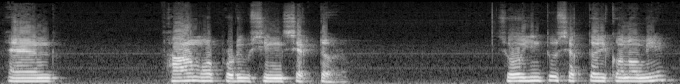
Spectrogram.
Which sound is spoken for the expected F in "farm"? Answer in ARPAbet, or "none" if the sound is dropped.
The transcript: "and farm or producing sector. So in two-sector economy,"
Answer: P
